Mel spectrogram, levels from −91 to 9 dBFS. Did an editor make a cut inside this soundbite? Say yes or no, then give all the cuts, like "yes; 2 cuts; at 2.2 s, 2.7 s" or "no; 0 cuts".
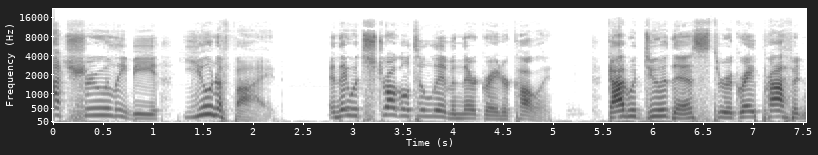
yes; 1 cut; at 5.4 s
